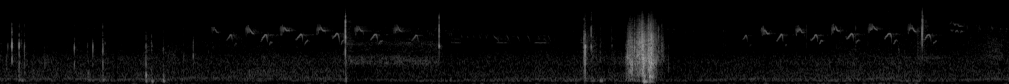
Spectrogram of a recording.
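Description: A songbird singing two quick phrases of short, high, falling chirps, one about two seconds in and one near the end. Between them come scattered clicks and one brief loud crunch about six seconds in.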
